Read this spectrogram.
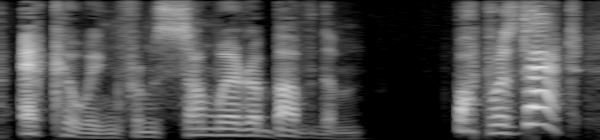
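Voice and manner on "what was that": high, loud startled question; alarmed. A narrator's reading. Madame Pumphrey hears a distant roar, alarmed. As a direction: cry out at a sudden noise. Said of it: "said Madame Pumphrey in alarm".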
